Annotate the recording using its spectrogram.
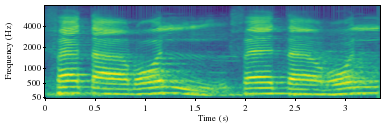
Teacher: Jadi ro-nya tebal, lam sukunnya juga tipis lagi ya.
